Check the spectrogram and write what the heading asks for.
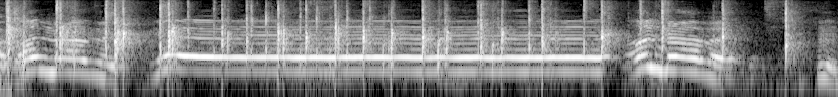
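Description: Quick, steady hand clapping by a man. About a second in, a voice holds one long even note for roughly two seconds over the claps, with voice heard either side of it.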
